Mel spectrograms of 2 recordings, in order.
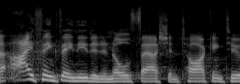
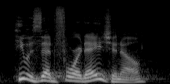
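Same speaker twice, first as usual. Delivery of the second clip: usual speaking voice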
